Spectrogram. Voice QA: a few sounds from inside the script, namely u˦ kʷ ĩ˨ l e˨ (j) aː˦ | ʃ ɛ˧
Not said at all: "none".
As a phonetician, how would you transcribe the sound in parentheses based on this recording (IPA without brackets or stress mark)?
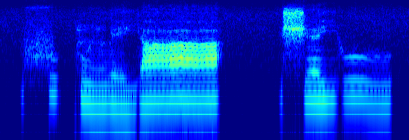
j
